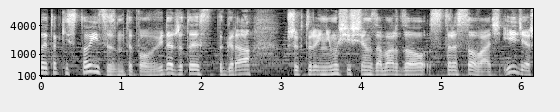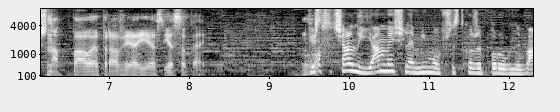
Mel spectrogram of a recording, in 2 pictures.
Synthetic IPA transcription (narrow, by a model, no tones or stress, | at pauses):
t̪ajt̪akʲist̪ɔit̪sɘzmt̪ɘpɔvɘvʲid̪ad͡ʑʐɛt̪ɔjɛst̪ɡɾa | pʂɘkt̪uɾɛjɲɛmuɕiʂɕɛzabaɾd̪zɔst̪ɾɛsɔvat͡ɕid͡ʑɛʂnapawɛpɾavʲjɛjɛsjɛst̪ɔkɛ̰j | nvjɛʂɔt̪sʲjalnɘjamɘɕlɛmʲimɔfʂɘst̪̚kɔʐɛpɔɾuvnɘva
